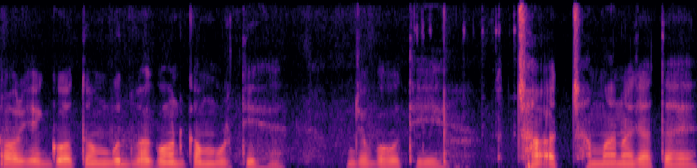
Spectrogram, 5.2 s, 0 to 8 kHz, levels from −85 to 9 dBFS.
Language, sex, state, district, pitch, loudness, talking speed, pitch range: Hindi, male, Chhattisgarh, Kabirdham, 105 Hz, -24 LUFS, 170 wpm, 100-105 Hz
